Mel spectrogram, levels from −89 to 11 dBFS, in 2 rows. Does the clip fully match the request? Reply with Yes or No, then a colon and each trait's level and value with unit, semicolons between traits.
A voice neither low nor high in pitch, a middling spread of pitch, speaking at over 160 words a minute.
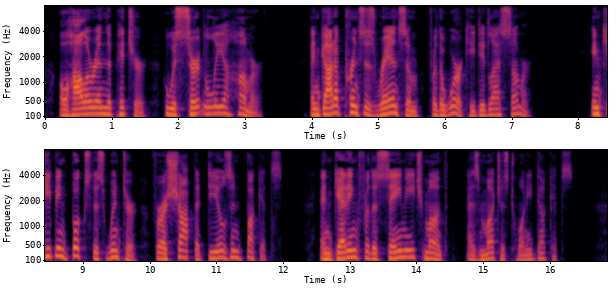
No: medium, 150 Hz; average, 4.2 semitones; average, 155 wpm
